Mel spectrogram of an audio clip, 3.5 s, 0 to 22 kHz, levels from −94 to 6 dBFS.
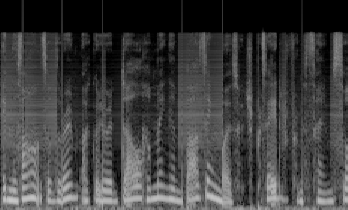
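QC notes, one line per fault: Throughout: computer activity noise. A buzzing, pulsing undertone sits beneath the speech for the whole clip, with pulses at roughly 70 per second and about 25 dB below the speech. Load changes in the computer shift the audio circuit's shared ground, so the buzz follows that activity rather than the talker. On a spectrogram it shows as faint evenly spaced horizontal lines from a base near 70 Hz, present even in pauses between words.
0.22, 0.62, 1.02, 1.42, 1.82, 2.22, 2.62 and 3.02 s: audio missing between chunks. The speech skips abruptly eight times at a steady 0.4 s spacing, each skip dropping about a tenth of a second of sound. The likely cause is audio being captured in 0.5 s chunks with a slice lost at each handover and the two sides butted together. The waveform shows sudden discontinuities at those points, and the spectrogram shows vertical seams where formant tracks jump.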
